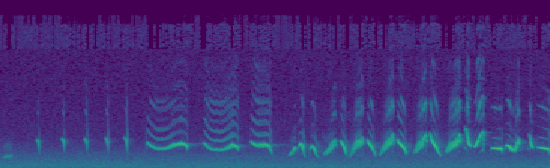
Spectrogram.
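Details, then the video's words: Wild Chinese hwamei in a small wood by a Tenmangu shrine in Joso, Ibaraki, Japan. Soft ticking notes lead into long, full whistles, then a rapid stream of swooping, up-and-down whistled phrases. "ガビチョウの鳴き声鳴き声。suara merdu Poksai di alam liar!"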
